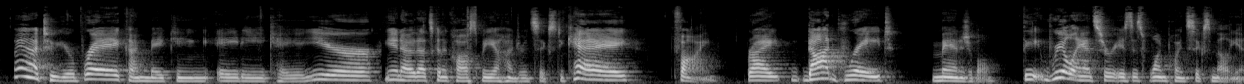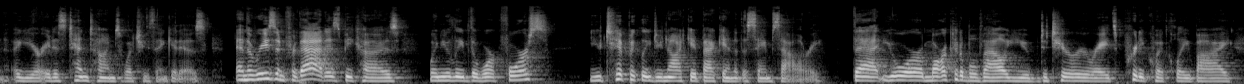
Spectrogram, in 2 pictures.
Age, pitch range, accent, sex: 50-69, 160-210 Hz, American, female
